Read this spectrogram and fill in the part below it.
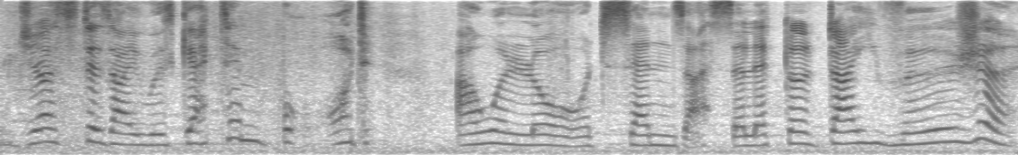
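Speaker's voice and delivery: put-on Welsh accent character voice. In a role-play game, a character addressing the arriving party, Welsh accent. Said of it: "Is that a Welsh accent?".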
